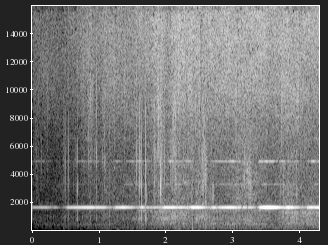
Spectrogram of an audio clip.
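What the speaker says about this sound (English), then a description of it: "Apologies for that beeping outside, somebody appears to be having a noisy delivery." A steady high-pitched electronic beeping tone from a delivery vehicle repeats outside, fairly faint and continuous over background room noise with scattered clicks.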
